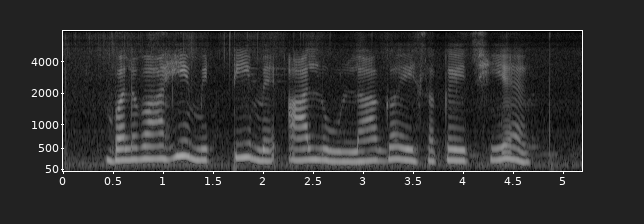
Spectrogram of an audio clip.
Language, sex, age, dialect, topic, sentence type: Maithili, female, 56-60, Eastern / Thethi, agriculture, question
